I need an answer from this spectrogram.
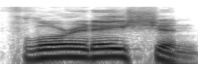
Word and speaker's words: fluoridation: convincing evidence of adverse effects from community water fluoridation.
